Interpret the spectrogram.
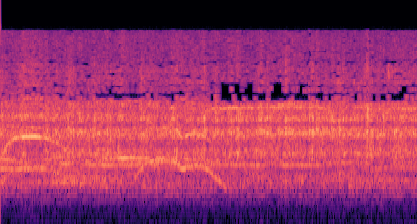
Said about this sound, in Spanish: Aplausos a Carmelita, por favor.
